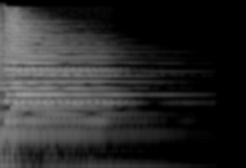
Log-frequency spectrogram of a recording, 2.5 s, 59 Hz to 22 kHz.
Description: Eb Augmented Major 7th G

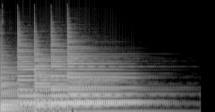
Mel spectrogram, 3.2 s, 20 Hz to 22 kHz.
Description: G 7th Flat 5th G down Guitar; arpeggiated; JGuitar

